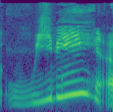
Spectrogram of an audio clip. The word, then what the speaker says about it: Wiebe: and it follows the competitive video game champions Steve Wiebe, I don't know if I'm saying that right, and Billy... – Nope, you're saying it right.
